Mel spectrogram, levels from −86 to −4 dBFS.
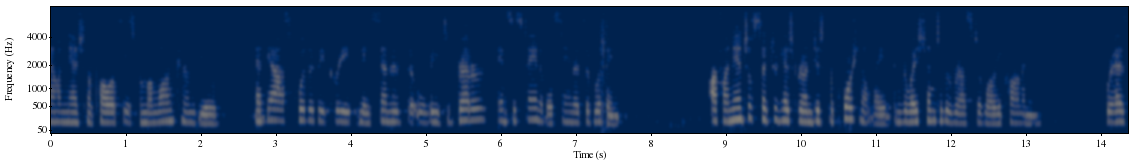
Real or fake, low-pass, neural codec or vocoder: fake; 7.2 kHz; codec, 16 kHz, 0.5 kbps, X-Codec, HuBERT features, trained on balanced general audio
